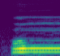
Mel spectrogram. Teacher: হুম, হুমের পরে মিম সাকিন, এর পরে বা আসছে, গুন্না আছে, যথারীতি আমরা এখানে মিম সাকিনের গুন্না করব। হুম, মিম সাকিনকে গোপন করে আমরা এখানে গুন্না করব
